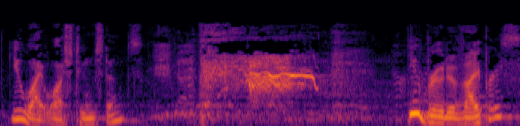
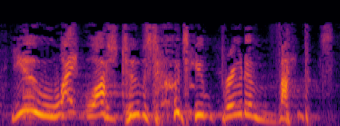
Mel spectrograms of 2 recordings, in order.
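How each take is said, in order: First: It is said in a mild, calm tone. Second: It is said in a fiery, angry tone. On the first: The rebuke is delivered without feeling. The speaker calls it wrong. "Is that the way you think it was?" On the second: The rebuke comes with righteous anger. The speaker calls it right. "I can just see the fire in his eyes"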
